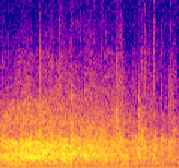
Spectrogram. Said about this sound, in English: Only the women are clapping.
